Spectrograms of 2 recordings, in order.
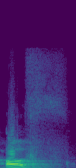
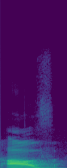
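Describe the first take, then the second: First: "of," ending in a voiceless F; wrong F ending. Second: "of." ending in a voiced V. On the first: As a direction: say "of," as if spelled off. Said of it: "on ne dit pas of". (« of, » avec un F sourd final) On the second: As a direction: say "of." as ov, with a buzzing V. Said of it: "ça se prononce comme un V". (« of. » avec un V sonore final) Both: Shown as a demonstration.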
